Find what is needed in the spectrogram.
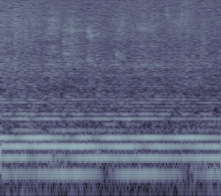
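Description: Opera orchestra holding a sustained chord, with its low note re-struck about a second in.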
